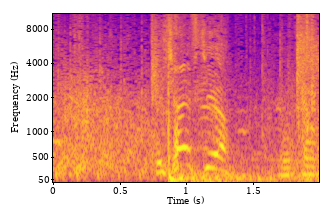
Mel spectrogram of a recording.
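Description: An explosion booms in the distance.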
